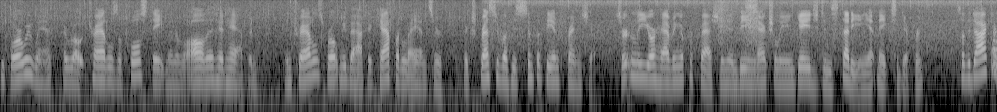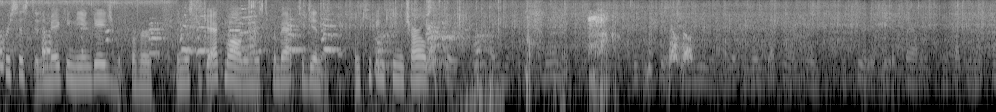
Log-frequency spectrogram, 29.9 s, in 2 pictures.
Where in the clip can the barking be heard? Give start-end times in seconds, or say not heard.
14.8-25.4.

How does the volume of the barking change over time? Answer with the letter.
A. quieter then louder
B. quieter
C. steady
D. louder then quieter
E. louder
C.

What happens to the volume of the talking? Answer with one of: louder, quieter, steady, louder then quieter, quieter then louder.
quieter.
